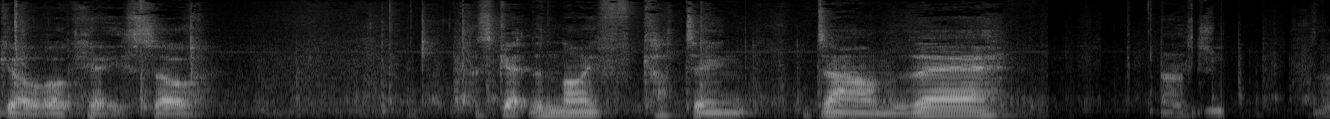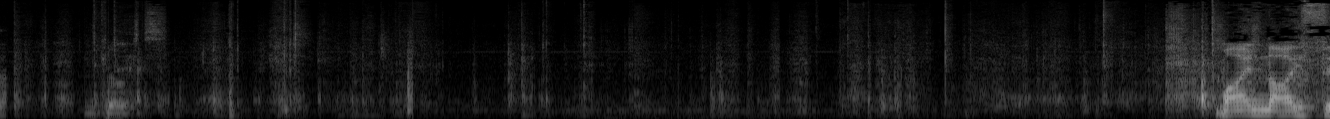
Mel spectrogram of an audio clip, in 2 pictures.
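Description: Plastic packaging crinkles and rustles as hands open it.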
